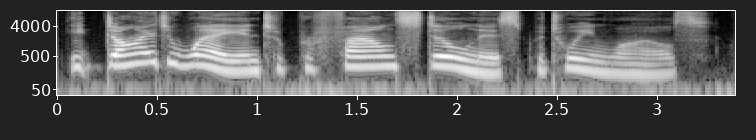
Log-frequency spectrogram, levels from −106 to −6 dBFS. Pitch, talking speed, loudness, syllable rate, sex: 215 Hz, 140 wpm, -18 LUFS, 4.4 syllables/s, female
